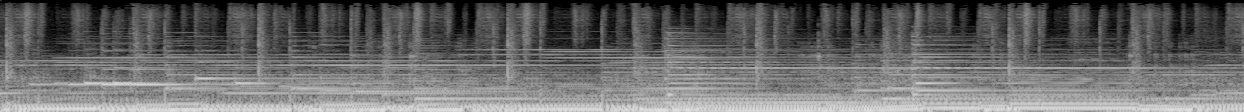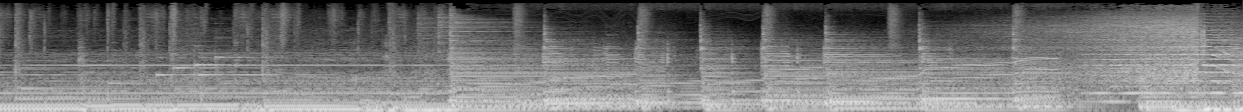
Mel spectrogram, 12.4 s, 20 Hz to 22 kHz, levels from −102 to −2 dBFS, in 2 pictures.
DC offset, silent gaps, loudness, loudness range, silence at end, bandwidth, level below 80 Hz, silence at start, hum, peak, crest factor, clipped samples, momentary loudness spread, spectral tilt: under 0.1%; none; -20 LUFS; 0 LU; 0 s; 19.5 kHz; -24 dBFS; 0 s; none; -4 dBFS; 16 dB; under 0.1%; 3 LU; -5.5 dB/octave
